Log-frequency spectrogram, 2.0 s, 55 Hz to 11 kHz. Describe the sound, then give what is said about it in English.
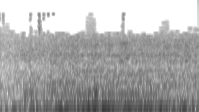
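A bus engine rumbles low and steady as the bus sets off on a journey of more than 16 hours to Harare, a continuous deep drone that holds the same level throughout. “The bus leaves on its 16-hour-plus journey to Harare. The passengers are sweating, some already sleeping.”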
